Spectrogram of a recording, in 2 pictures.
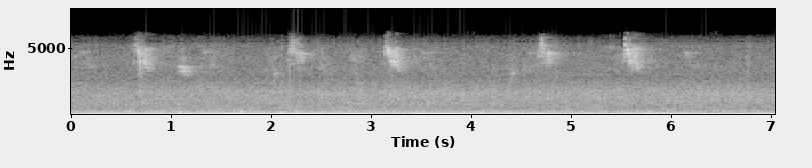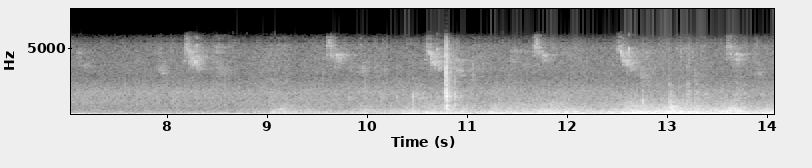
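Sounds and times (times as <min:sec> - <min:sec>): steady rain hiss: 0:00.0 - 0:14.0
small bird chirping: 0:00.6 - 0:03.8, 0:04.4 - 0:06.4, 0:07.9 - 0:08.6.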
